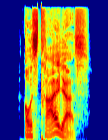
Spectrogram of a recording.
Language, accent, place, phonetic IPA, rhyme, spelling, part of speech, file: German, Germany, Berlin, [aʊ̯sˈtʁaːli̯ɐs], -aːli̯ɐs, Australiers, noun, De-Australiers.ogg
- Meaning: genitive singular of Australier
